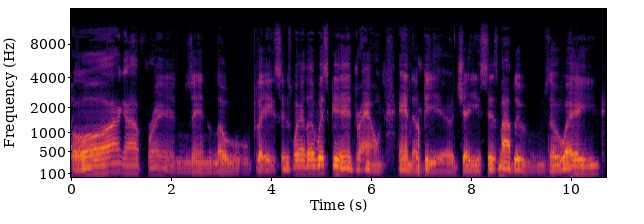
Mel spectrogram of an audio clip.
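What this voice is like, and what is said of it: Sung impression of a country singer. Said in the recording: “sing that chorus to me in your Garth Brooks voice”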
